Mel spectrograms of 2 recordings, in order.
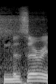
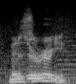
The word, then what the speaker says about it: Missouri: Missouri is the only US state that doesn't have one single correct pronunciation, so there's no actual right way to say it. – Missouri. – I've always called it Missouri. – Missouri. – However you want to say it, there's actually no correct pronunciation.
